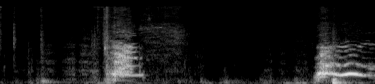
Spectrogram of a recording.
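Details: Sherpa, a pet Alaskan Malamute, at home indoors, giving two short vocal bursts, the second a wavering, falling howl-like moan, with quiet household sounds between.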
